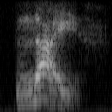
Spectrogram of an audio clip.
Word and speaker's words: Ny$$e: She performs under the stage name of Nice, pronounced Nice. It looks more like the New York Stock Exchange, but we're going to talk about that later.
